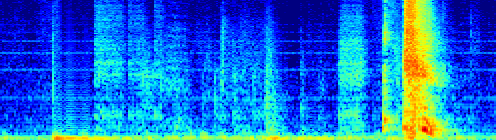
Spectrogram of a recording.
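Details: Typical morning with coughing and sniffling: a few quiet breaths and sniffs, then a short catch of breath and one loud, explosive sneeze.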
